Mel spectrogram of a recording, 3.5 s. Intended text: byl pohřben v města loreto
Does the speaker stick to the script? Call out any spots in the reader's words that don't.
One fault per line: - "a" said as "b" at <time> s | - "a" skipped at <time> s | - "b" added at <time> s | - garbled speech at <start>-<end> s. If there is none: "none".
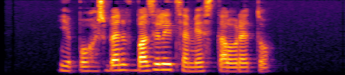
- "byl" said as "je" at 0.6 s
- "bazilice" added at 1.4 s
